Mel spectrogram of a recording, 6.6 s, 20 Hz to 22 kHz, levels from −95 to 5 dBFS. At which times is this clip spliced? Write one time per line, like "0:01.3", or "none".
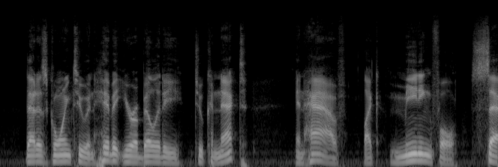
none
